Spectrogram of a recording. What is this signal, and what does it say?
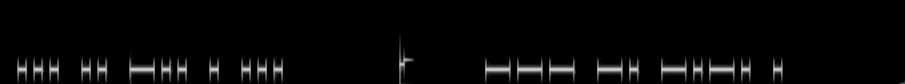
Morse code, heard as a keyed tone, about 15 wpm, 700 Hz. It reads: SIDES ONCE
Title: Sets of 4 Words - New Word Drill - 15wpm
